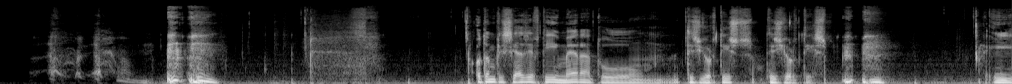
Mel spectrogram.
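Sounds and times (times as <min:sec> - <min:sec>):
person coughing harshly: 0:00.4 - 0:02.3, 0:08.4 - 0:09.0
speech: 0:00.8 - 0:02.2, 0:04.8 - 0:09.0, 0:09.9 - 0:10.1.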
